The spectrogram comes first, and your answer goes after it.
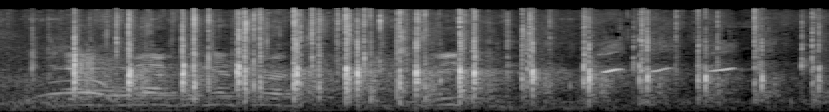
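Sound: polite applause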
